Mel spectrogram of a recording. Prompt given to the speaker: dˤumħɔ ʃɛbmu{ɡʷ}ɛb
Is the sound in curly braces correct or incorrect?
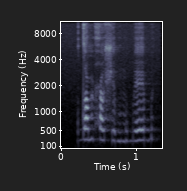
incorrect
